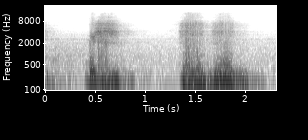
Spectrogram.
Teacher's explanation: Ada hamas. Ada angin. Ada udara yang terlepas.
